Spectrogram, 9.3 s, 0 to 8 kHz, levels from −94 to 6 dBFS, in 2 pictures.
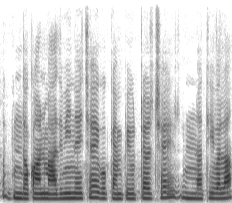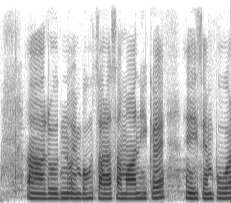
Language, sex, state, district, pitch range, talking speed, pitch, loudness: Magahi, female, Bihar, Samastipur, 190-210 Hz, 130 wpm, 200 Hz, -18 LUFS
